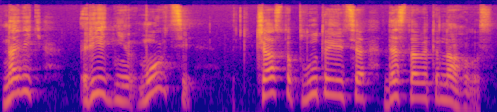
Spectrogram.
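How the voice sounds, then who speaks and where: A middle-aged man from Ukraine explaining things in an interview, measured and pausing often on fillers. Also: high-pitched, lively intonation. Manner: measured, with frequent hesitations and fillers. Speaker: interviewee, Esperanto historian.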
